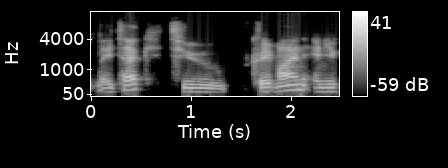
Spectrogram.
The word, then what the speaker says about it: LaTeX: so thanks ben for that yeah it's uh l-a-t-e-x uh it's pronounced latex can i say one thing on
